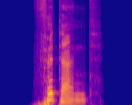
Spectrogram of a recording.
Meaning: present participle of füttern
- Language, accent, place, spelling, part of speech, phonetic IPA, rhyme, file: German, Germany, Berlin, fütternd, verb, [ˈfʏtɐnt], -ʏtɐnt, De-fütternd.ogg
